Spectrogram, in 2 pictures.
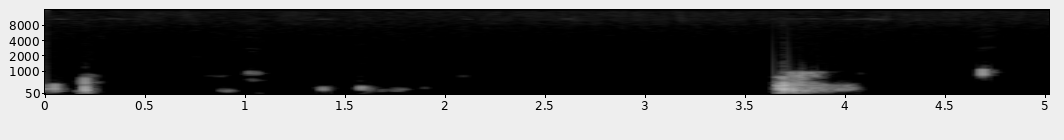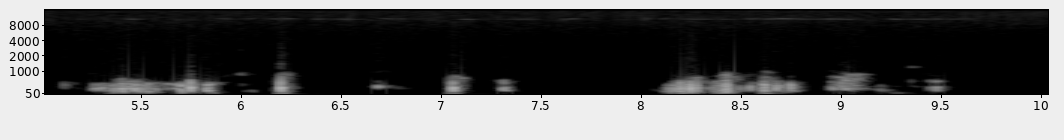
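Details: Hungry stomach after skipping a meal before a performance: intermittent low gurgling and bubbling bursts from the belly. Stomach growling (borborygmi), normal bowel sounds.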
